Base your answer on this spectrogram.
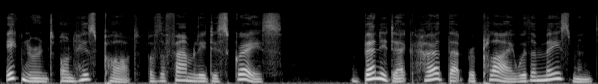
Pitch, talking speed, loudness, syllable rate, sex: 175 Hz, 140 wpm, -20 LUFS, 5.1 syllables/s, female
